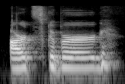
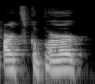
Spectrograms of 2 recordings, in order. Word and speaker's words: Erzgebirge: The Erzgebirge, which I have pronounced wrong. I sent Michael a Marco Polo because Michael and I always have called it Erzgebirge. That's wrong. It's not Erzgebirge.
